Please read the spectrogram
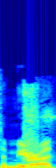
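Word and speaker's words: Emira: I'm not going to screw up this one. It is the Amira. I reached out to them and I was like, tell me exactly how to say this.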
